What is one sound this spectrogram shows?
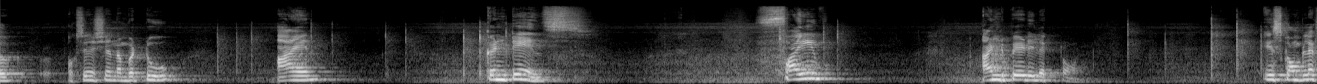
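A man speaks calmly and clearly, as if teaching, close by.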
